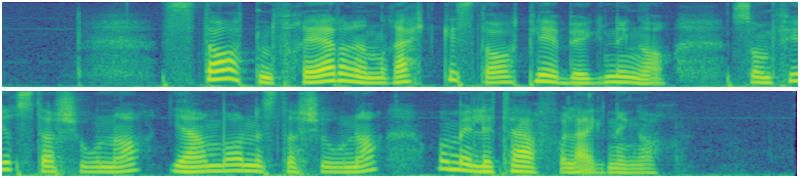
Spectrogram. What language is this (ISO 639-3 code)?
nor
